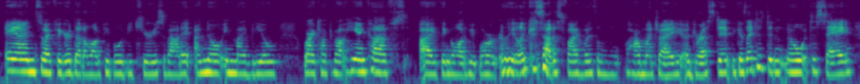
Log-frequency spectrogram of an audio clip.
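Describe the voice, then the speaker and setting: A young woman with a slightly stuffy, congested voice talks straight to her viewers in a loose, conversational way. She rambles a little, filling gaps with "um" and "like," her pitch sitting in an ordinary middle range. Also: flat delivery, a little fast. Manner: chatty, lots of ums and likes. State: stuffy nose. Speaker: vlogger. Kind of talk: casual Q&A vlog.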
